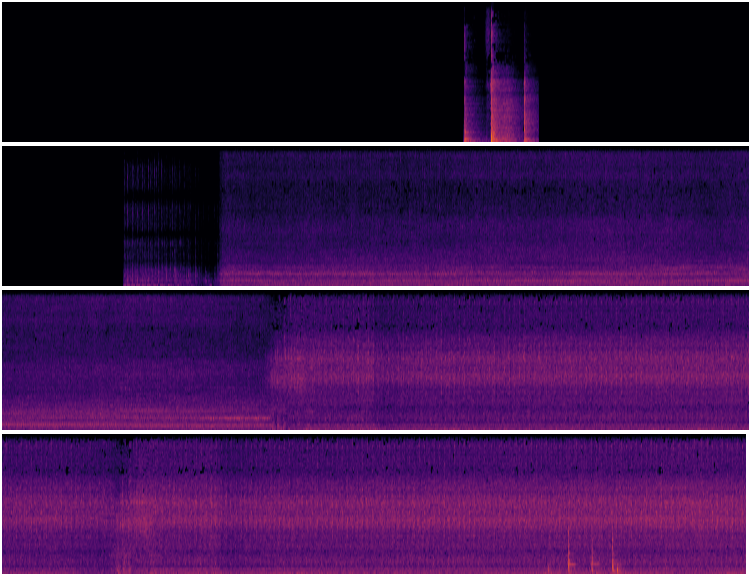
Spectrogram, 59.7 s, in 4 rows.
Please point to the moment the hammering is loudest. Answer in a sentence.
The volume of the hammering peaks at 10 seconds.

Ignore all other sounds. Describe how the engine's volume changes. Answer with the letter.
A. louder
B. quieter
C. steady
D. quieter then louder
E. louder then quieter
A.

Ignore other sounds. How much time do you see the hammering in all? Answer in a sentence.
You can hear the hammering for 3 seconds altogether.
